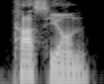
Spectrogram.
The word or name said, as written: Kasion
